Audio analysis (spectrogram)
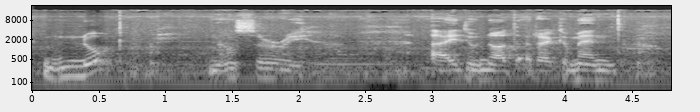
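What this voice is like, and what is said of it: Generic put-on foreign accent. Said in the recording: “Whatever accent that is, that's my generic foreign accent”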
